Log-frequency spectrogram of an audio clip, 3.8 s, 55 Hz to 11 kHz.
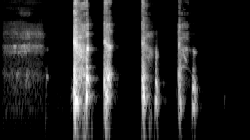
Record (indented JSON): {
  "three_cough_length": "3.8 s",
  "three_cough_amplitude": 31477,
  "three_cough_signal_mean_std_ratio": 0.27,
  "survey_phase": "beta (2021-08-13 to 2022-03-07)",
  "age": "45-64",
  "gender": "Female",
  "wearing_mask": "No",
  "symptom_cough_any": true,
  "symptom_new_continuous_cough": true,
  "symptom_runny_or_blocked_nose": true,
  "symptom_shortness_of_breath": true,
  "symptom_sore_throat": true,
  "symptom_fatigue": true,
  "symptom_fever_high_temperature": true,
  "symptom_headache": true,
  "symptom_onset": "4 days",
  "smoker_status": "Ex-smoker",
  "respiratory_condition_asthma": false,
  "respiratory_condition_other": false,
  "recruitment_source": "Test and Trace",
  "submission_delay": "1 day",
  "covid_test_result": "Positive",
  "covid_test_method": "RT-qPCR",
  "covid_ct_value": 15.5,
  "covid_ct_gene": "N gene",
  "covid_ct_mean": 15.6,
  "covid_viral_load": "7800000 copies/ml",
  "covid_viral_load_category": "High viral load (>1M copies/ml)"
}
